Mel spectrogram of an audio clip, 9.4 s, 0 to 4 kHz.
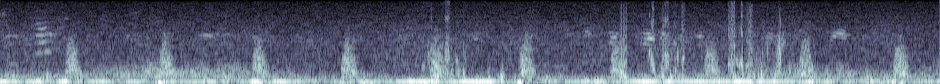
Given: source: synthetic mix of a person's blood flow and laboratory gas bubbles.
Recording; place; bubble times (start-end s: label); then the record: Doppler ultrasound of blood flow; subclavian vein
4.22-4.70 s: bubbles
6.17-6.33 s: bubbles
6.47-6.89 s: bubbles
7.26-7.86 s: bubbles
7.89-7.93 s: bubbles
From the record:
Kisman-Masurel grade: 221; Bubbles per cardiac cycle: several, 3 to 8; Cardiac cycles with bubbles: 10 to 50%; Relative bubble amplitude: barely perceptible (0.100 to 0.250); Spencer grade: 2 (many but less than half of the cardiac periods contain bubble signals, singularly or in groups); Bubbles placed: anywhere in the cardiac cycle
